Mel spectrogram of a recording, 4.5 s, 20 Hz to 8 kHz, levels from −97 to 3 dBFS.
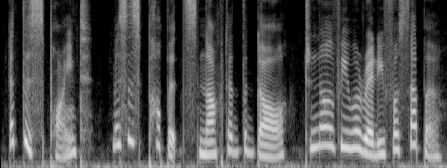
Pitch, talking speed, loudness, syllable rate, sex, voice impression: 230 Hz, 230 wpm, -19 LUFS, 5.7 syllables/s, female, feminine, middle-aged, slightly relaxed, powerful, bright, soft, muffled, slightly calm, friendly, reassuring, elegant, lively, kind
